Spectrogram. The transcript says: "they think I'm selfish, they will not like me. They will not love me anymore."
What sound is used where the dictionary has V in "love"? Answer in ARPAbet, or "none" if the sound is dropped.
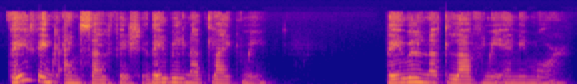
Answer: V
